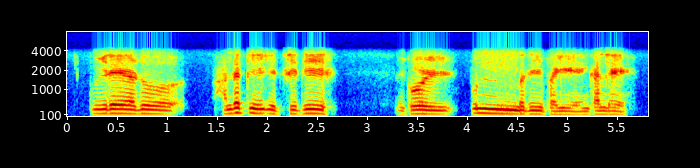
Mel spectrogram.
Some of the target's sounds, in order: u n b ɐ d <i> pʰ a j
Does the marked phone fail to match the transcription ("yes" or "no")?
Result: no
